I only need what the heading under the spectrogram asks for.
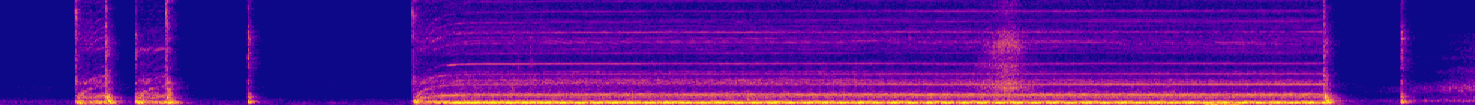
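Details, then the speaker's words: Cheapest Genie garage door opener running: smooth even motor hum at constant pitch, no grinding or clicking; much quieter than the higher-end Chamberlain DC motor opener. "Listen to how much quieter this one is. That is much quieter than the Chamberlain is."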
